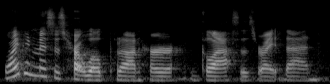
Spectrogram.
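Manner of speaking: normal talking voice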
